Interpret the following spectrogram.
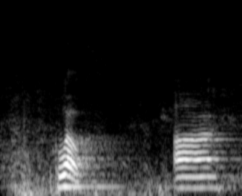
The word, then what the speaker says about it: Guelph: Is it go and wolf? Guelph? Guelph.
